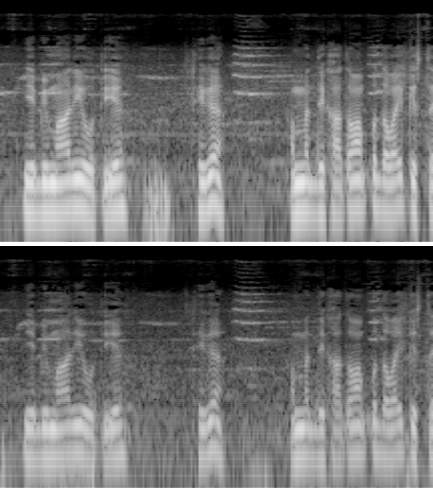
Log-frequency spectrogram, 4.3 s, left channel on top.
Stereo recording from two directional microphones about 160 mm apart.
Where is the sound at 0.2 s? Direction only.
35° left (ahead or behind).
